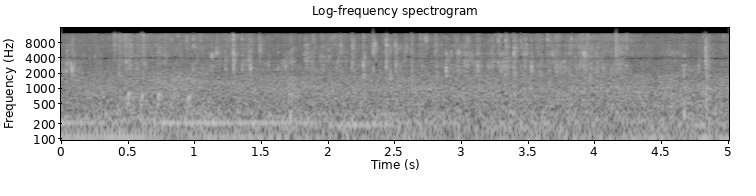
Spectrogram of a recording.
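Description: Beer poured from a bottle over bratwursts on a barbecue grill, giving a steady gushing, trickling stream that runs the whole time with no talk.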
